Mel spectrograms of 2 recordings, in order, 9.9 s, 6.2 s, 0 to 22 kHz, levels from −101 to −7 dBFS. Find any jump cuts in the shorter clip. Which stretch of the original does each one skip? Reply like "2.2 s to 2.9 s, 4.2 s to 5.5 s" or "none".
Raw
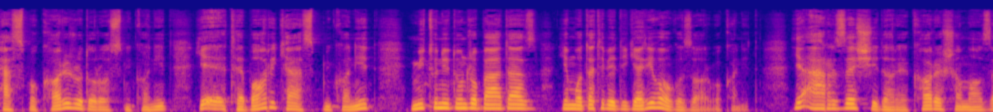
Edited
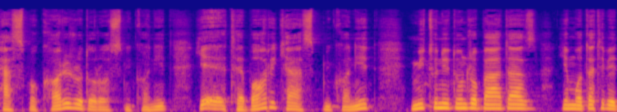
none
